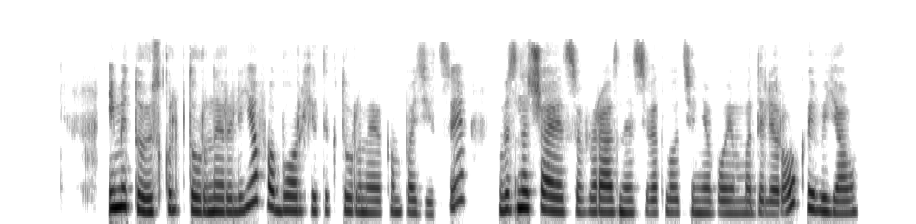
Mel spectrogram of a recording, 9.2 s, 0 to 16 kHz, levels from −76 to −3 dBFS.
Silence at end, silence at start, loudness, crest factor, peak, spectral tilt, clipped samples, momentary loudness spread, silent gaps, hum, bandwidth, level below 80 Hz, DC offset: 0.6 s; 1.1 s; -17 LUFS; 16 dB; -2 dBFS; -5.5 dB/octave; under 0.1%; 12 LU; 4.89-4.97 s; none; 8.2 kHz; -60 dBFS; under 0.1%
